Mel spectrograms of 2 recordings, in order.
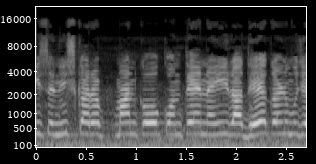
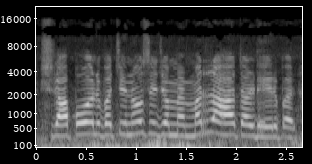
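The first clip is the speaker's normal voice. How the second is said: normal talking voice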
